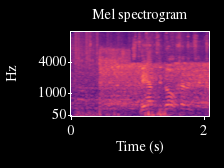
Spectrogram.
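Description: A gun fires in a quick burst.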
